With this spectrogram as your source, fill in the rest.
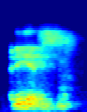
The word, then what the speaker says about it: Aeneas: Because it sounds a little, it reads a little like it's Amos MacDonald, and I'm sure it's not. Aeneas MacDonald. So, right, good.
